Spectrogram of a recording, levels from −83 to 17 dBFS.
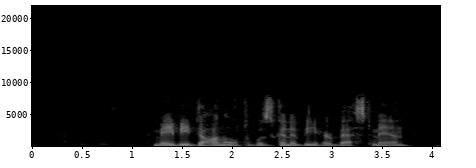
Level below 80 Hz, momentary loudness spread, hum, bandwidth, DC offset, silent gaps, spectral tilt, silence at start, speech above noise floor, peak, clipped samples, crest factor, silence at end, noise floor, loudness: -74 dBFS; 8 LU; none; 8.2 kHz; under 0.1%; none; -4.5 dB/octave; 1.2 s; 40 dB; -24 dBFS; under 0.1%; 20 dB; 0.3 s; -81 dBFS; -42 LUFS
